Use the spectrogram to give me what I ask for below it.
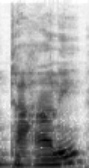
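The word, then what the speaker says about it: Tajani: goal foreign minister Antonio Tahani says I think it's pronounced tahani when there's a J right in Italian for those of you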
